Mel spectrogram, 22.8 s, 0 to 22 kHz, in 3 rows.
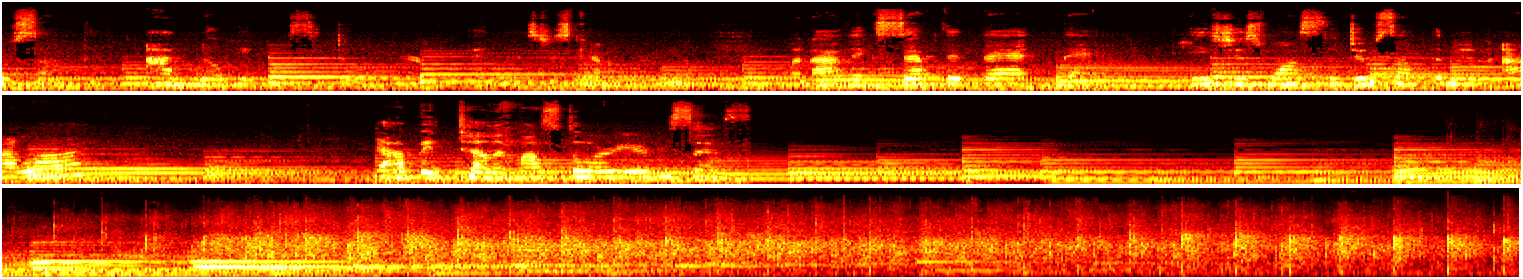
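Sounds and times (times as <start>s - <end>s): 
speech: 0.0s - 8.2s, 9.4s - 11.4s
keyboard chords: 0.0s - 21.3s
audience applause: 14.9s - 22.7s.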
